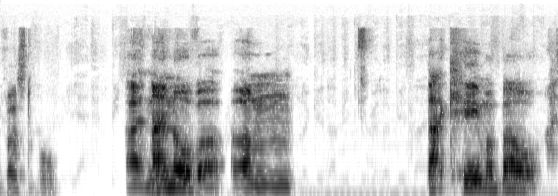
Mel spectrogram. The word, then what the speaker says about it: 9NOVA: Nine Nova is the name, right? That's how it's pronounced.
